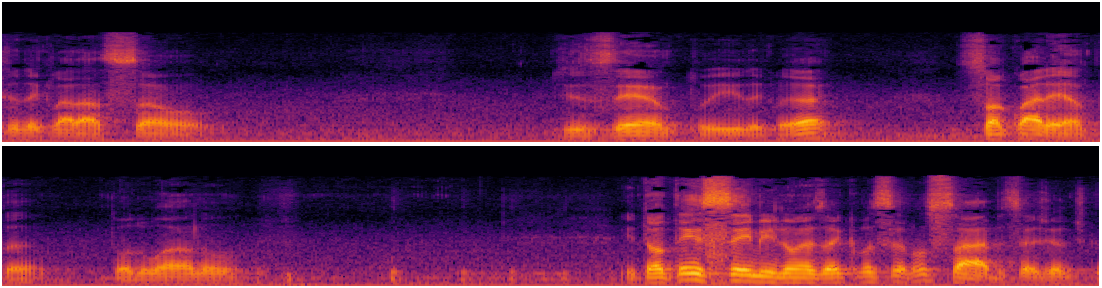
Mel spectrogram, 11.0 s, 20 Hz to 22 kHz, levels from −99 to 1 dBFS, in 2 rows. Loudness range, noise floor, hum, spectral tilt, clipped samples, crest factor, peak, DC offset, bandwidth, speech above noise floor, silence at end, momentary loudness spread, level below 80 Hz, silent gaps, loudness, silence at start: 8 LU; -51 dBFS; none; -4 dB/octave; under 0.1%; 20 dB; -4 dBFS; 0.7%; 11 kHz; 28 dB; 0 s; 23 LU; -54 dBFS; none; -23 LUFS; 0 s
